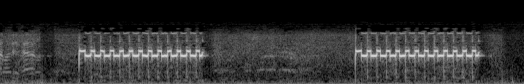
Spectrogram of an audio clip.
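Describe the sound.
A telephone rings before a call is answered, giving two rapid, trilling bursts of electronic bell ringing, each lasting over a second, separated by a short gap of quiet.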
